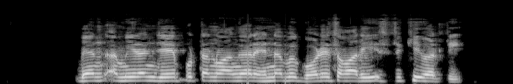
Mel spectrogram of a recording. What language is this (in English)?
Sindhi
